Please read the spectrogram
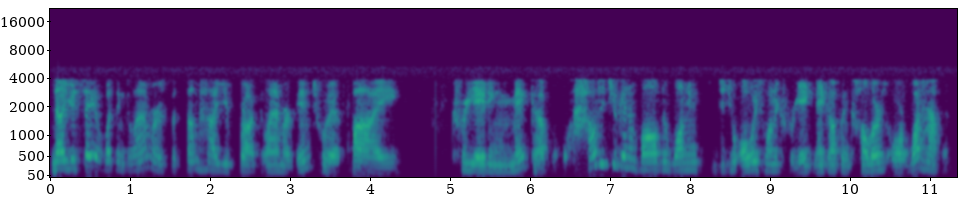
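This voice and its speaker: A man's voice: fairly high pitch, expressive, normal speed. A man hosting a radio interview over the phone, gushing, flamboyant and enthusiastic. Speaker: radio host and drag queen. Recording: tinny phone line.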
